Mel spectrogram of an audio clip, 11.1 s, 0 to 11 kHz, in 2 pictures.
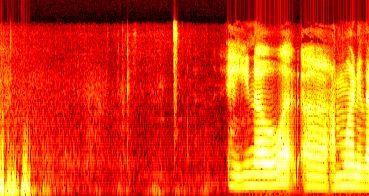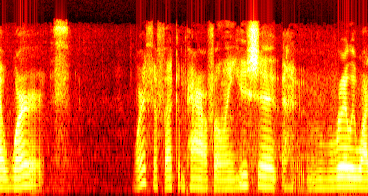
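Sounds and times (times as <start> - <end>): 
wind buffeting an outdoor microphone: 0.0 - 3.2
speech: 3.5 - 6.6, 7.6 - 11.0.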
